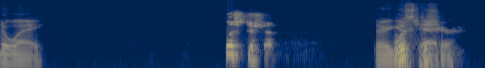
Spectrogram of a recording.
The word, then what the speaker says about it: Worcestershire: Worcestershire. There you go, Chad. That's easier than how we say it. I had like 14 syllables in there.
